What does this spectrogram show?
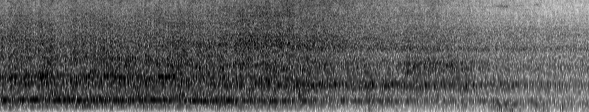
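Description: Electric commuter train running on the tracks, a loud continuous rail noise with a steady hum in it, which fades gradually over the last few seconds.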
